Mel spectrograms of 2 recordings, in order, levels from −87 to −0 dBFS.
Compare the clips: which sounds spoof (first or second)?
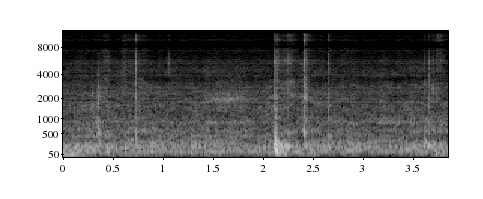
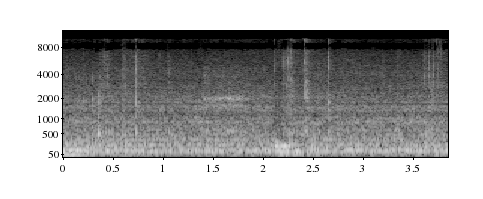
first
